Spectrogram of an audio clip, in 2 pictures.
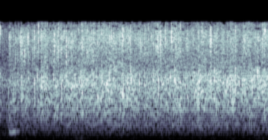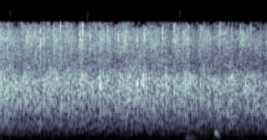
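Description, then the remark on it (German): Loud, sustained applause from an audience welcoming the Pope Emeritus, a dense steady wash of clapping hands that holds at full strength for the whole stretch without pause. “Ein schöner, kräftiger Applaus, das musste sein.”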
